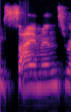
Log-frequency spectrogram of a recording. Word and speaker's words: Symonds: I just want to say, uh, last name Symonds rhymes with diamonds.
